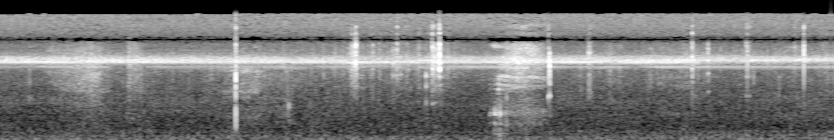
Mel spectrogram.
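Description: Crickets chirring in a steady, continuous high-pitched band. Over it come a few sharp snaps and a brief rustle about five seconds in, from the burning tinder bundle and twigs being handled.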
